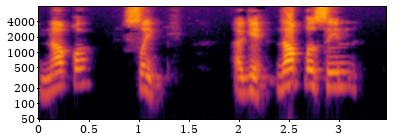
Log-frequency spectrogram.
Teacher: qaf is thick and high, and sad is very high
